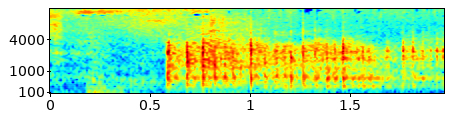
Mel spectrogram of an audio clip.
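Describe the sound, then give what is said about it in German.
A small die is rolled and clatters across a hard tabletop, a quick burst of rapid clicking bounces that gradually settle, fairly loud with no voices. “Okay, wir brauchen noch einen Würfel.”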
